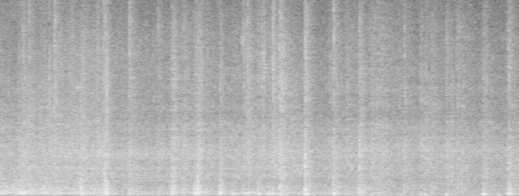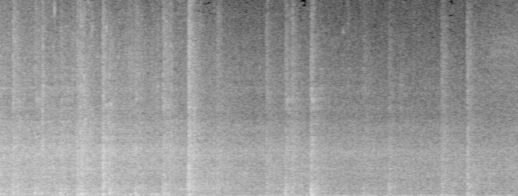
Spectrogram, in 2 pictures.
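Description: Wheels of a departing train's coaches clicking over rail joints, a rhythmic clickety-clack over rolling rumble. It fades steadily as the train moves away and thins to a few scattered clicks near the end.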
